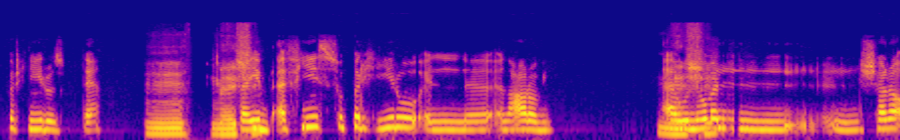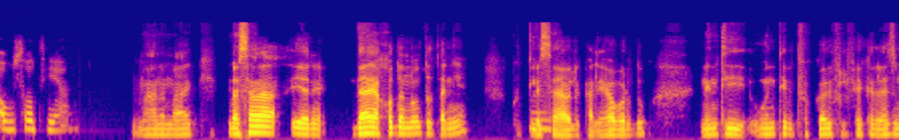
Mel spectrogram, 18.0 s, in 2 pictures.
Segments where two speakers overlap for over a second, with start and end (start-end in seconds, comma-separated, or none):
none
